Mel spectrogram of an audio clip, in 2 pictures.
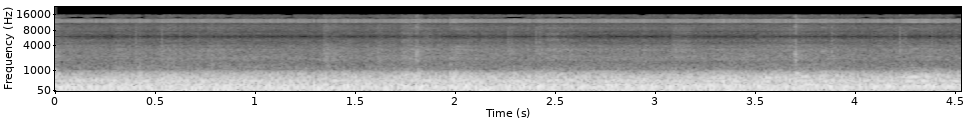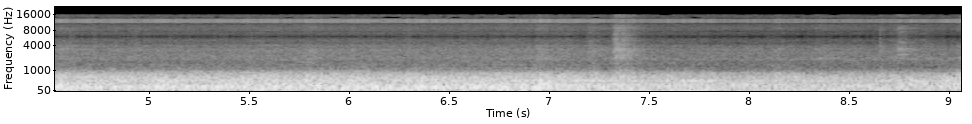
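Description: Diesel railcar running steadily along the line, heard from inside the carriage: a low engine and wheel-on-rail rumble with a few faint clicks. It eases slightly near the end.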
